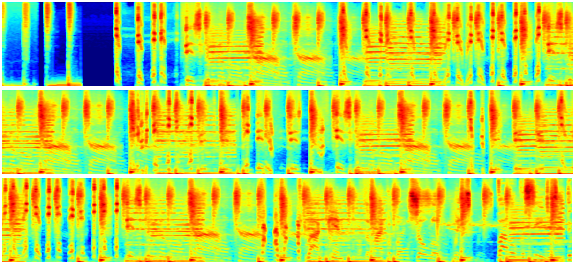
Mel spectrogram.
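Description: A loud hip-hop beat with DJ scratching cutting back and forth over a steady, punchy rhythm and deep bass, starting after a brief stuttering pause; no one speaks.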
